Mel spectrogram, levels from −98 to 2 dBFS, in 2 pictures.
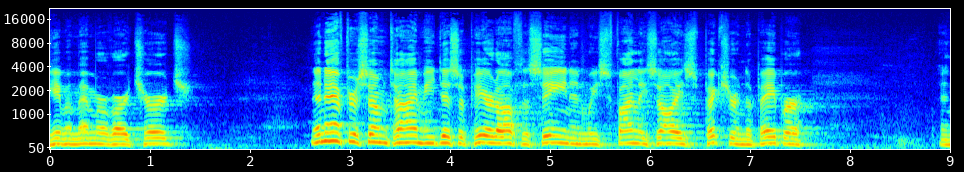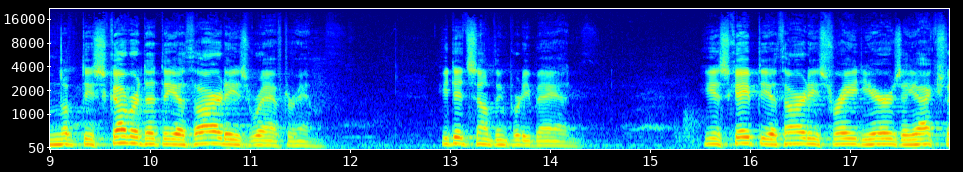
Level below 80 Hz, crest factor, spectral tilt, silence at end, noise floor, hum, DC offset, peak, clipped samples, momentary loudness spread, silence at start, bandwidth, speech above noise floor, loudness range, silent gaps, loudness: -64 dBFS; 18 dB; -6 dB/octave; 0 s; -62 dBFS; none; under 0.1%; -10 dBFS; under 0.1%; 10 LU; 0 s; 18.5 kHz; 35 dB; 8 LU; none; -28 LUFS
